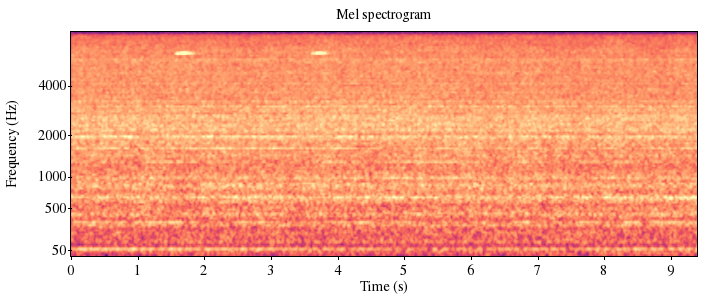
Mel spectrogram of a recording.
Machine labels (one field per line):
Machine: fan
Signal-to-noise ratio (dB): 0 dB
